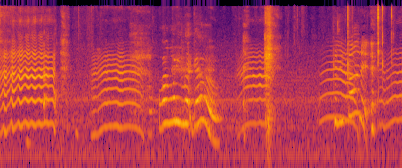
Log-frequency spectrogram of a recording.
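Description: Kitten meowing over and over: about six drawn-out meows, the first wavering in pitch and the rest rising and falling. There is a single sharp click a little past the middle.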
